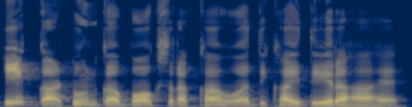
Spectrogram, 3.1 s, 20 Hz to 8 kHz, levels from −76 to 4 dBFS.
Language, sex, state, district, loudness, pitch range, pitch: Hindi, male, Jharkhand, Ranchi, -16 LUFS, 120-135 Hz, 125 Hz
